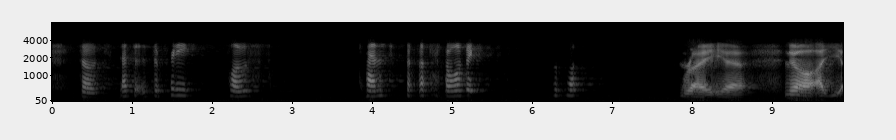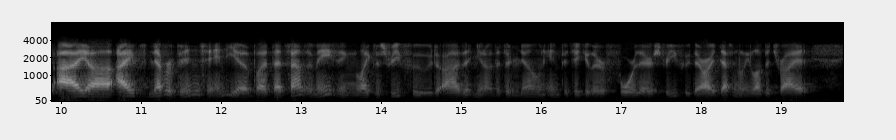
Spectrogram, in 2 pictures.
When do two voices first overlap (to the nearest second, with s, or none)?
none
